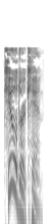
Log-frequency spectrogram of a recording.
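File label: "kilderkin", British English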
